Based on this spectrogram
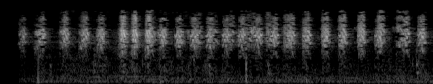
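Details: Mynah chicks at feeding time begging hungrily: a steady run of rapid, harsh, high chirps, about four per second, rising and falling in loudness without a pause.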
